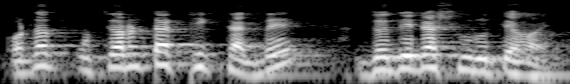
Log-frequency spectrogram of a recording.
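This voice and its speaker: Higher-pitched teacher explaining patiently. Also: male voice, expressive, quick pace. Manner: explanatory, asks "clear?" to check understanding. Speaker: college Bengali teacher. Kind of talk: classroom grammar lecture.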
